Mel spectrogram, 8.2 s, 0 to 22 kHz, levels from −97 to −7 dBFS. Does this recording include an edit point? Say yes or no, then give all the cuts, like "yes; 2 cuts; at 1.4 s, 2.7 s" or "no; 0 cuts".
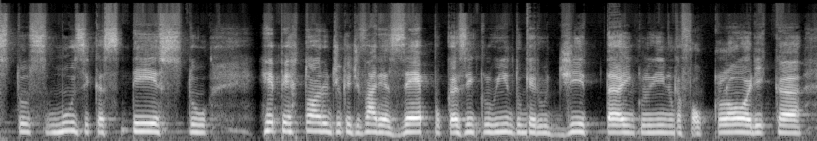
yes; 4 cuts; at 1.2 s, 3.4 s, 5.3 s, 6.7 s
